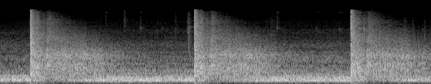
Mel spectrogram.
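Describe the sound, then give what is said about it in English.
Three handgun shots at a shooting range, fired at a human silhouette target during a state permit qualification course. Each is a sharp, loud crack, evenly spaced about a second and a half apart, over a constant wash of background noise. “Draw and load to ready. Load to ready. Okay, 12 rounds. Fire.”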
